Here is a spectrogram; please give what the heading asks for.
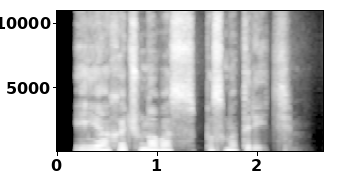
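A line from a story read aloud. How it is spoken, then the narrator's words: Calm. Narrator (Russian): спокойно сказала кошка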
